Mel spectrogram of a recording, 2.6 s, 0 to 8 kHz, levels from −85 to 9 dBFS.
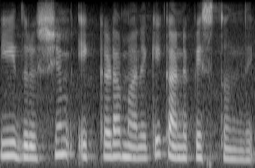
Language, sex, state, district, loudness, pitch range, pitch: Telugu, female, Andhra Pradesh, Srikakulam, -17 LUFS, 195-225 Hz, 205 Hz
